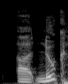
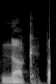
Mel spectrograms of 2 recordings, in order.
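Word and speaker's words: Nuk: Nuke Hopkins? – Yeah, but I actually believe it's pronounced Nook.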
